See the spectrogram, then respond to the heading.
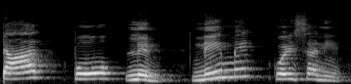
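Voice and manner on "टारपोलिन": टारपोलिन slowly as "tar", "po", "lin"; three spaced-out beats on टारपोलिन; split into three syllables. Shown as a demonstration. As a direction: pause after each syllable of टारपोलिन. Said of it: "तीन छोटे छोटे हिस्से हैं".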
